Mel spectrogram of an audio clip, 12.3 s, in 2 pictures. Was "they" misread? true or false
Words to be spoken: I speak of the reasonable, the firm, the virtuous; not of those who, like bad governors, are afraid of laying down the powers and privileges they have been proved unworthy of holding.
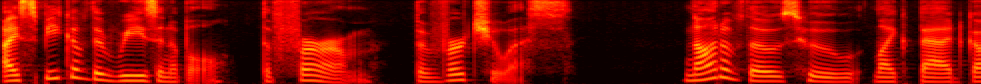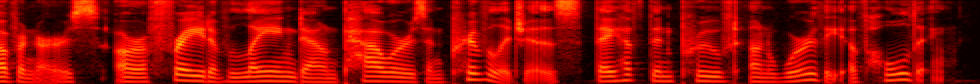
false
